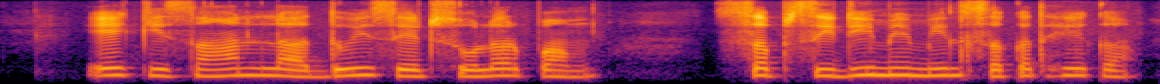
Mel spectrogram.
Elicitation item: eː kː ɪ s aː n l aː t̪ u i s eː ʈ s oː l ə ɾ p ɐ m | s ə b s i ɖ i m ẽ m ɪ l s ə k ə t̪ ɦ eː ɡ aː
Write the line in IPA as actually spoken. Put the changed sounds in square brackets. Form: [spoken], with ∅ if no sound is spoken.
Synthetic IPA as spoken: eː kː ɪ s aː n l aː [d̪] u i s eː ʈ s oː l ə ɾ p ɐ m | s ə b s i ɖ i m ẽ m ɪ l s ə k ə t̪ ɦ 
